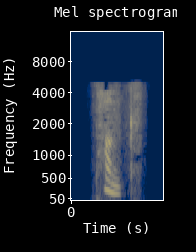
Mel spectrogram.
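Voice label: "punk" English word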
